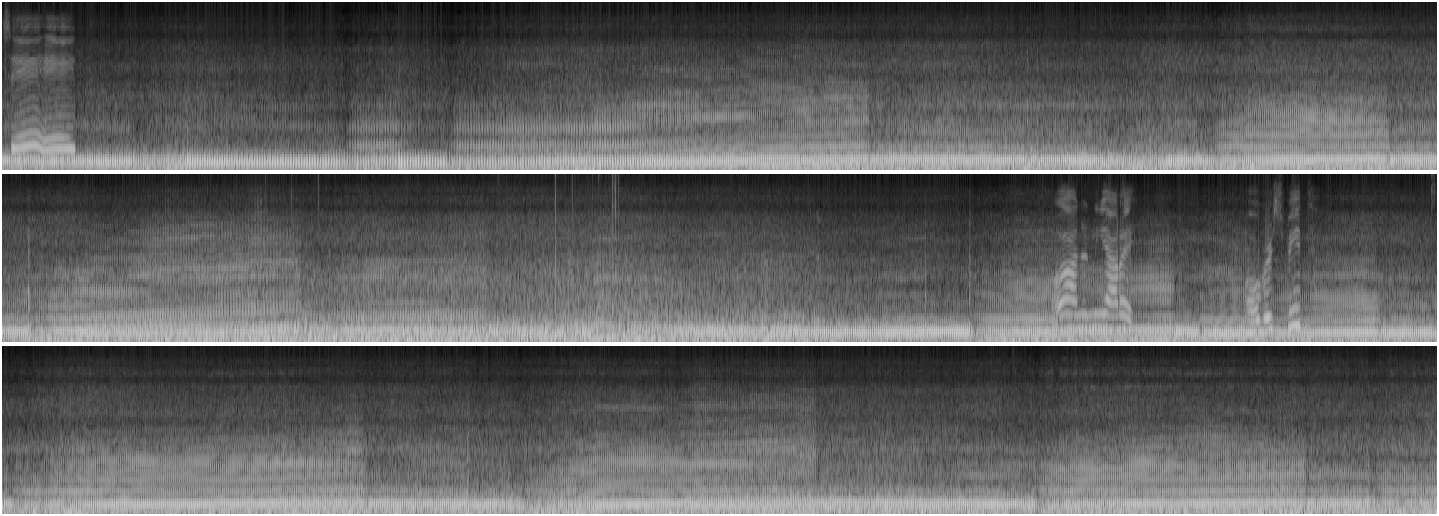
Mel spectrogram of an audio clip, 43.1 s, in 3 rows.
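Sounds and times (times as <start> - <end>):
motorcycle engine revving while riding: 0.0 - 43.0.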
